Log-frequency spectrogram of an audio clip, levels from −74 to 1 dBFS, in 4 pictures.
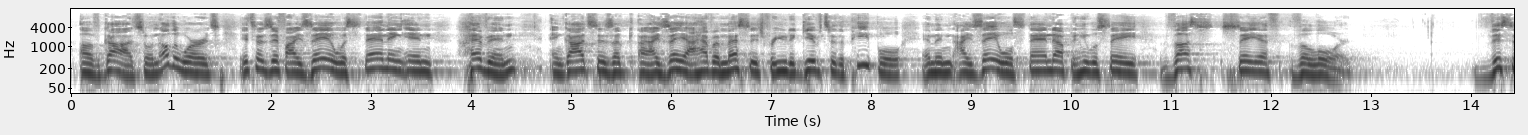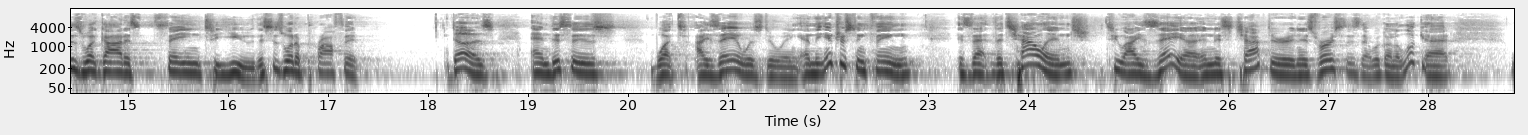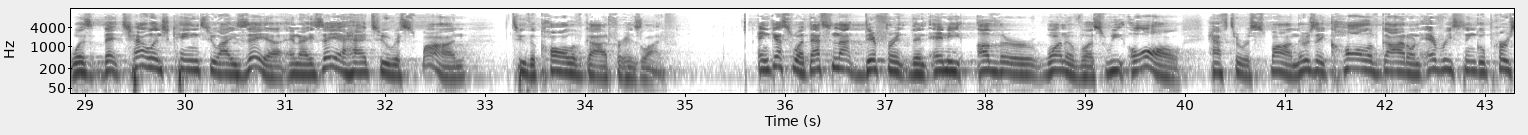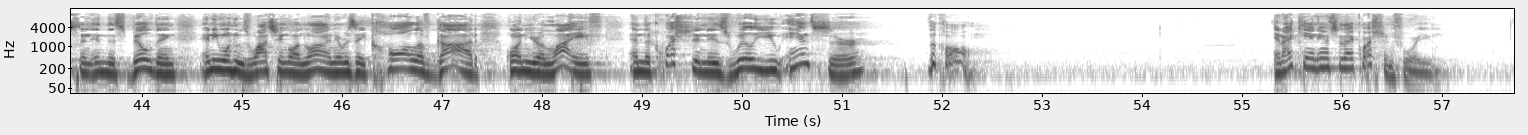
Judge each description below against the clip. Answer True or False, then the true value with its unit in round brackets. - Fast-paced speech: False (170 wpm)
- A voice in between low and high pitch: True (155 Hz)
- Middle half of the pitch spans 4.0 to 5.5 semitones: False (3.6 semitones)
